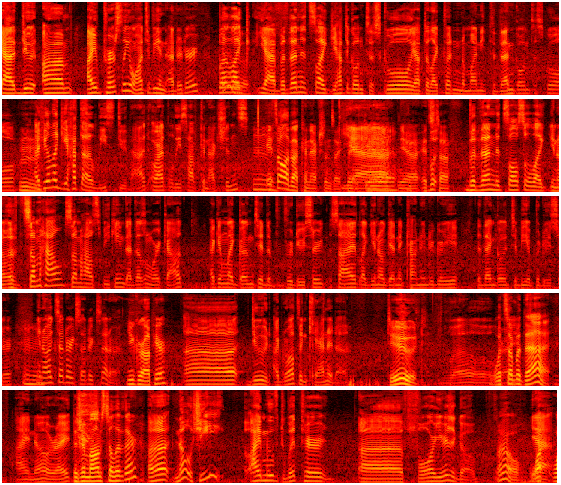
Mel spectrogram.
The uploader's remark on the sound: Recorded in front of Orangetheory Fitness on 12/30/20 on Brand Blvd in Glendale, California.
